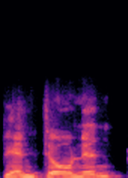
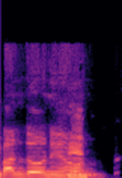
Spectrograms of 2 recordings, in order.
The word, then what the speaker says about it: bandoneon: And so instead of the bandonin, how do you say it? Bandoneon.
